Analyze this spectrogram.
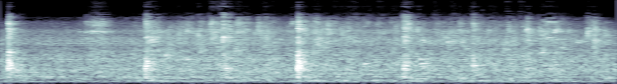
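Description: Water running from a tap into a metal kitchen sink as hands are washed under it, with a few sharp clacks about every second and a half.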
